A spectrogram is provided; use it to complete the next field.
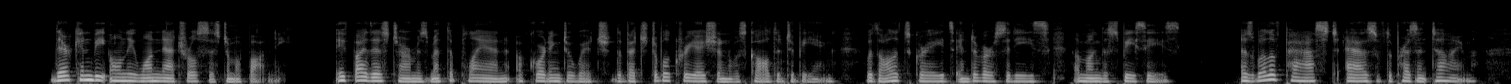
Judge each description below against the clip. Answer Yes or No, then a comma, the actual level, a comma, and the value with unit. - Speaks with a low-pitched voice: No, medium, 145 Hz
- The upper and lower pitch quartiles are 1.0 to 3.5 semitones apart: Yes, narrow, 2.6 semitones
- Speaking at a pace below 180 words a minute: No, average, 185 wpm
